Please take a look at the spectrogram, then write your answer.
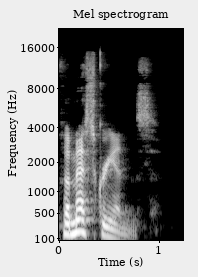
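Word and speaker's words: Themyscira: And My Little Pony, I think that the Themescrians and the Equestrians should get together. Themescrians. Jim Lee pronounces it Themescria.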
